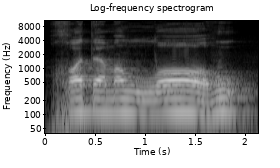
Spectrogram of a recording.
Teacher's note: خا کو موٹا، تا اور میم کو باریک۔ اللہ، لفظ اللہ کو موٹا، اس سے پہلے زبر ہے۔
